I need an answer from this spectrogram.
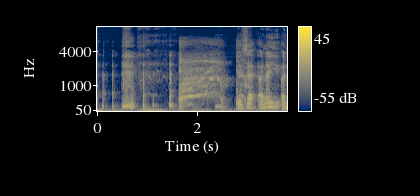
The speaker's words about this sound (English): I know you tried to cough away from the microphone there. I felt like you coughed directly into the microphone.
